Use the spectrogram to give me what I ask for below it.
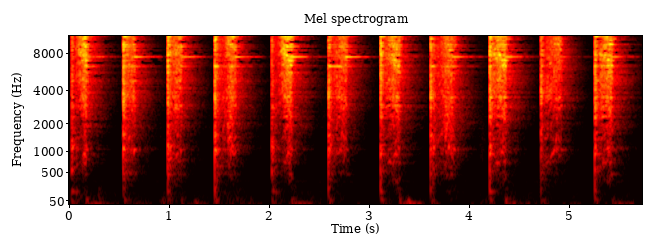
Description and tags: Rubbing two knives together to simulate sharpening a knife with a sharpening steel, slightly faster.Recorded with Rode NTG-2 mic into Zoom H4 recorder.
foley, kitchen, knife, ring, scrape, sharpen, sharpening, slice, steel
